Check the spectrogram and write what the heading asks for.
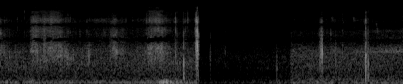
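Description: Footsteps on dirt ground. A sharp click about halfway through, after which it goes much quieter, with a few faint ticks.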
